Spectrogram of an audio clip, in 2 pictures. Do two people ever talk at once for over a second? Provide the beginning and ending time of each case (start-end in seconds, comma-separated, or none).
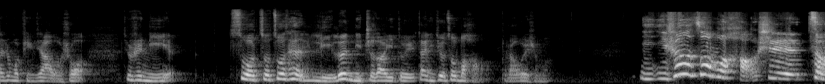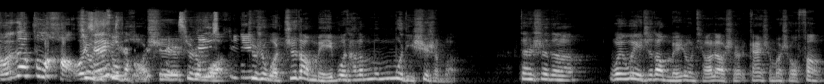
9.0-10.9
